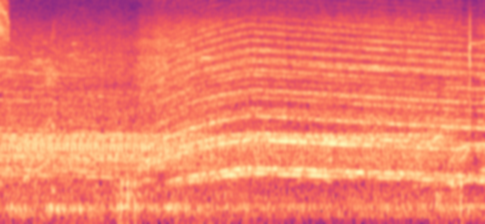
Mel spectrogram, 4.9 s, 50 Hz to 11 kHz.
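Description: A 1960s fire engine wails its siren at a Winnipeg Santa Claus parade, the steady rising and falling tone sounding loud and close over crowd murmur.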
